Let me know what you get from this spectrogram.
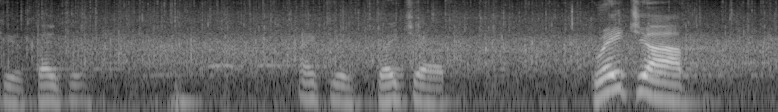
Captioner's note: applause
